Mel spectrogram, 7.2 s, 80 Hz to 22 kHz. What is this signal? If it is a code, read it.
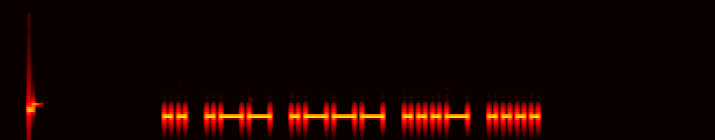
Morse code, heard as a keyed tone, about 17 wpm, 700 Hz. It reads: IWJVH
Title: Five Challenging Letter-Number Combinations 17wpm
